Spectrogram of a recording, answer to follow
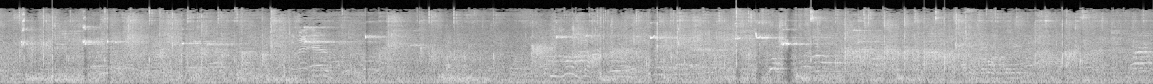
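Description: Table tennis rally: the ball clicks sharply off bats and table at irregular intervals, over a steady chatter of voices in the hall.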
